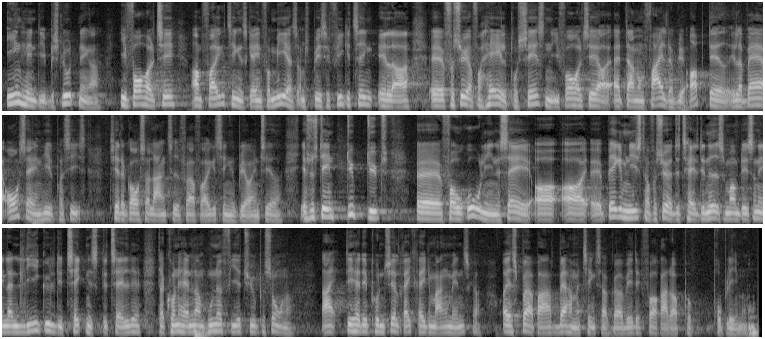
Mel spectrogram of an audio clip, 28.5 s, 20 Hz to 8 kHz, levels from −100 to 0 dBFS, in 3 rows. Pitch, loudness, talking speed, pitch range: 120 Hz, -30 LUFS, 235 wpm, 110-135 Hz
